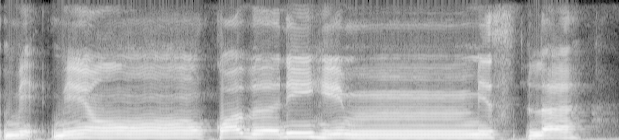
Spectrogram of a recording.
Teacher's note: ada bacaan qalqalah yang di mana huruf ba nya wajib kita pantulkan · Terjadinya ada 2 huruf mim, yaitu mim dan mimi, yang dimana mim yang pertama dimasukkan kepada mim kedua dan ditahan sepanjang 2 harakat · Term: idgham mimi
